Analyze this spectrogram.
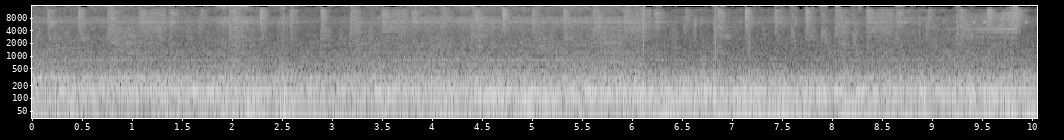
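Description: Steady low road and engine rumble of a car driving slowly, around 30 to 40 km/h, along small roads, a continuous dense drone that stays even in loudness throughout, with no voices.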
